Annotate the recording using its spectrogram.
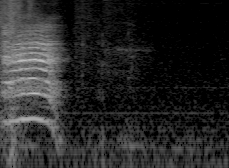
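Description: A person's loud 'AHHHH' cry, lasting about half a second at the start, its pitch rising then falling.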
